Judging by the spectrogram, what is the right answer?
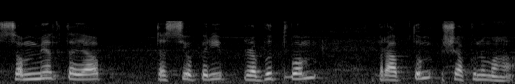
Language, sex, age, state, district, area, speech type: Sanskrit, female, 30-45, Maharashtra, Nagpur, urban, spontaneous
